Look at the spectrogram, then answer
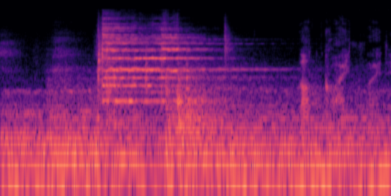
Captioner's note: crowbar clanging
